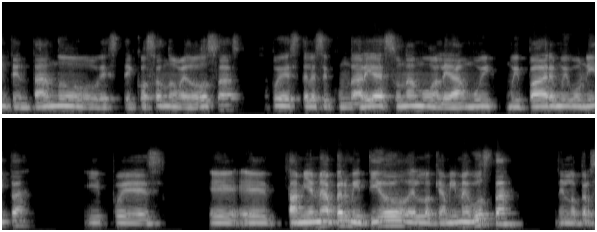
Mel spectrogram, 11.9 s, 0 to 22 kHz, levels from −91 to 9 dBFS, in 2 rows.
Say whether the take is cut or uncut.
uncut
